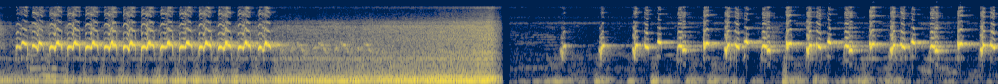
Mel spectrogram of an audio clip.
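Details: Lure recording of sooty-headed bulbul singing, meant to prompt bulbuls to respond: a rhythmic string of bright repeated chirps over a droning hum, a brief silence, then a looser burst of quick sliding chirps.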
